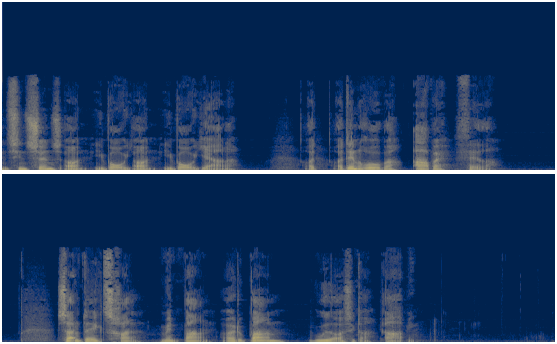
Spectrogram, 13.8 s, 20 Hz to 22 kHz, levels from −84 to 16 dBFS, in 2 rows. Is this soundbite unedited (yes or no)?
no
